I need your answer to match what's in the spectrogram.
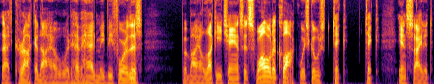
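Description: A man voicing a brooding, vengeful, petulant pirate captain for a storybook, with slow, dark, menacing delivery. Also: lowish voice, clean tone, no room sound, clean studio sound, natural voice. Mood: haunted. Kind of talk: storybook character voice.

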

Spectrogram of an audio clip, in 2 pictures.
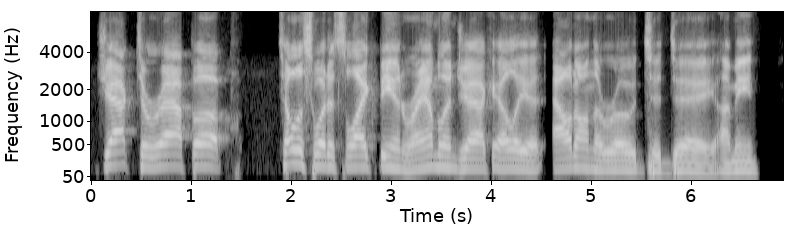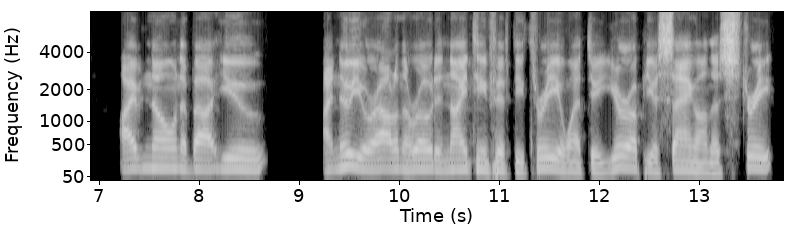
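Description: A man with a bright, forward voice leads the interview, friendly and admiring as he asks his questions. The sound is close and dry, with no room around it. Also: medium pitch, steady tone, measured pace, clean tone, dry recording.

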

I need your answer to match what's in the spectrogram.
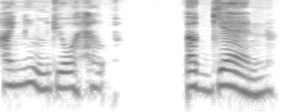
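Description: A man voicing a furious, cornered female rogue warrior who snaps and hisses her words through her teeth, speaking well above his own pitch. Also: measured pace, sharp tone, husky, no room sound, studio quality, heavily acted. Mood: angry.

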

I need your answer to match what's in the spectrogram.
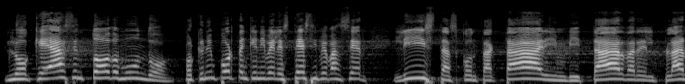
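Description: Speaking at a business event, a middle-aged motivational speaker from Colombia uses a slightly high, bright, forceful voice. Her delivery is emphatic and story-driven, aimed straight at the listeners, with echoey reverb from the hall.

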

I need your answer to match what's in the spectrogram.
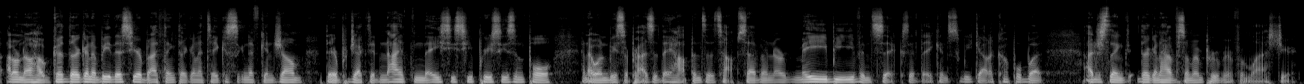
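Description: A man hosting a casual sports preview podcast, his voice raspy as he is under the weather with a cough. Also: fairly low pitch, a little mellow, dry recording, studio quality.

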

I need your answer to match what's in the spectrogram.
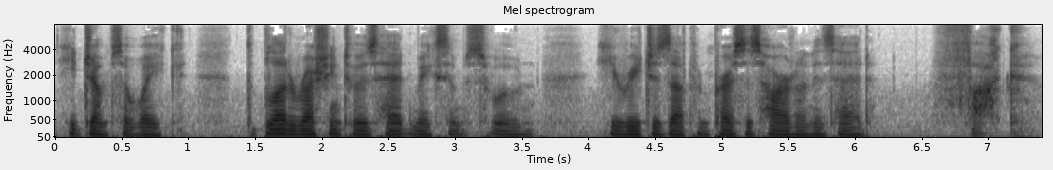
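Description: A man narrating a scripted story in a measured, dry manner. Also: lowish voice, little pitch movement. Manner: measured, dry storytelling with occasional hushed whispers.

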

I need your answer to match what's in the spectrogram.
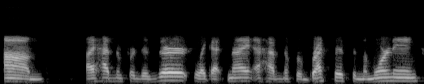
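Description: A man's voice: on the high side, fairly even intonation, a little fast, no room sound. Casual man on a tinny line. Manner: rambling, heavy use of "like" and "um". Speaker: podcast co-host. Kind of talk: casual chat. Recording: tinny phone-like dry sound.

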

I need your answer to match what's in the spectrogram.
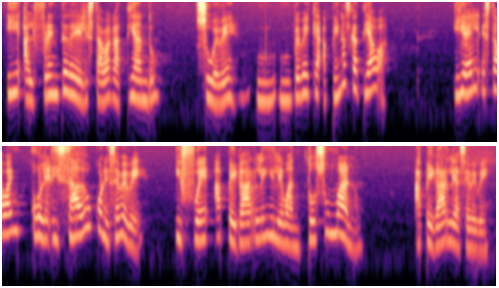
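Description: Earnest, high-voiced woman telling stories. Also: measured pace, a little mellow. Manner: earnest, heartfelt, moved. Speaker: spiritual therapist guest. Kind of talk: interview conversation, personal storytelling.

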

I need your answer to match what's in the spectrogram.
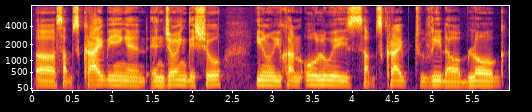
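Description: A man hosts a casual live audio chat as a podcast host, his pitch level with little movement and his tone darkish and smooth. He speaks haltingly, with frequent fillers and restarts, and the sound is dry and close with no room echo.

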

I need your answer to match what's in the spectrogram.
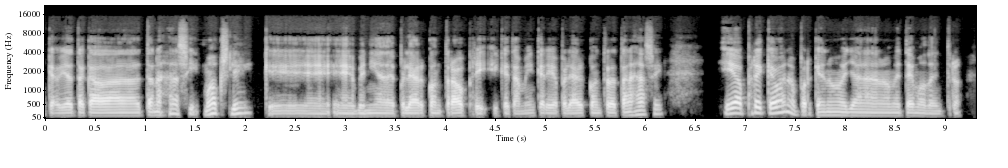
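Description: A man co-hosting a casual sports discussion, thinking aloud in a halting way and often adding little tag questions. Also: lowish voice, fairly bright tone, no echo, studio quality. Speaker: wrestling podcast host.

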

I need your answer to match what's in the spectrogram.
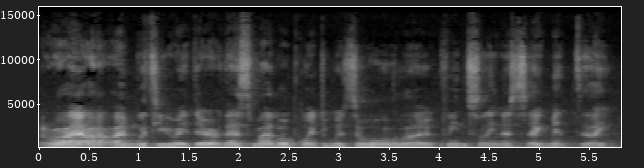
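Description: A man's voice: sits high, little pitch movement, normal speed, gravelly, fairly bright tone, a little hiss or hum. A man co-hosting a podcast, chatting casually about wrestling. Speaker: podcast co-host. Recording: roomy, echoey sound.

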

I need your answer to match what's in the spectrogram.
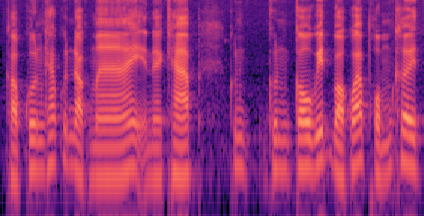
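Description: A man's voice: mid-range voice, a little fast, a little mellow, smooth. A man in his thirties co-hosting a live online show, chatting casually, laughing often and reading viewer comments aloud. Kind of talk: casual live-stream chat.

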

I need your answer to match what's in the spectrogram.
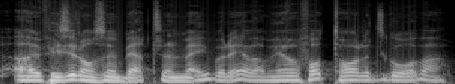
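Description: A man in his sixties, a musician and movement leader, talks freely as a guest in a casual interview, often ending sentences with a questioning "va?". His voice is mid-range and warm, recorded in studio quality with no echo.

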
